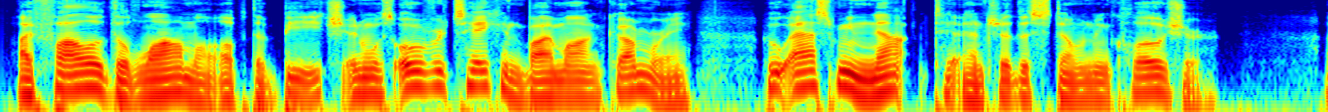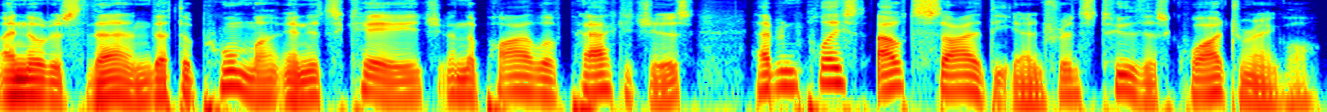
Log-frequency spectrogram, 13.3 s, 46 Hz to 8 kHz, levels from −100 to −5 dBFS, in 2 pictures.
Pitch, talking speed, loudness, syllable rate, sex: 105 Hz, 200 wpm, -20 LUFS, 6.1 syllables/s, male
